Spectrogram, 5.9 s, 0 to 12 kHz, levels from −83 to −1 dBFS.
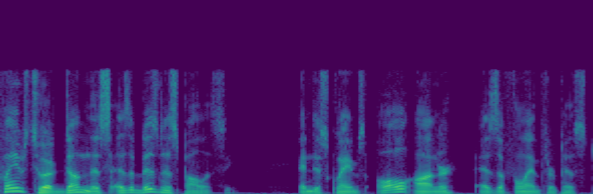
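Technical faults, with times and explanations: No technical faults are heard, so there are no times or explanations to give.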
